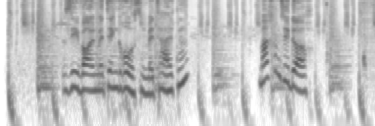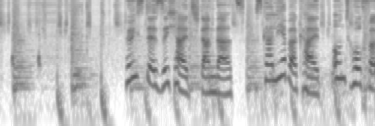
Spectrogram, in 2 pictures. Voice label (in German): Dynamisch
